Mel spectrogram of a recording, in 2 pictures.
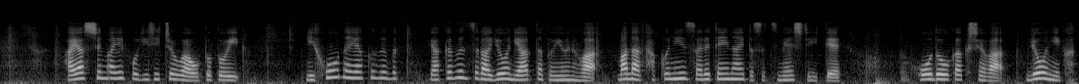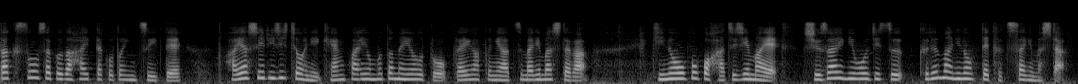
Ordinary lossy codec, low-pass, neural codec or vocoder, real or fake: none; 7.2 kHz; codec, 16 kHz, 0.3 kbps, FocalCodec; fake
